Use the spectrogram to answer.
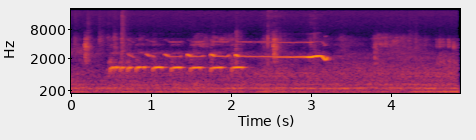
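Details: Bimoli bird singing to draw other bimoli birds into song: a quick series of short paired whistled notes on two pitches, then a long steady high whistle that bends downward at the end, over low humming background.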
